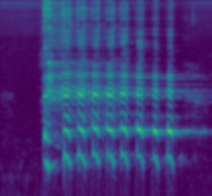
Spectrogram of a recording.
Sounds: Laughter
